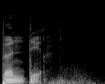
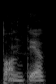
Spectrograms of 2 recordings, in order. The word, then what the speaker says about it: Pöntio: Pöntio. Yeah, I said Pontio because we don't have the dots on top of the O here. Yeah. But it's Pöntio here.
